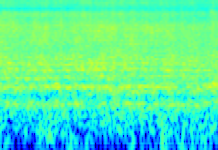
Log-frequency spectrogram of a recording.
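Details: Japanese honey bees in a stacked-box hive in spring, drones among them, give a continuous even hum, quieter and unbroken, while the hive's sliding bottom board stands open.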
